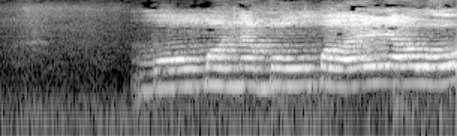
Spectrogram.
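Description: A boy sings loudly into a microphone.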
